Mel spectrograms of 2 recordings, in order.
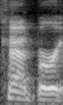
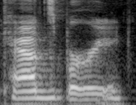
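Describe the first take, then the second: First: It is said without an S after Cad. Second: It is said with an S after Cad. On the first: The speaker calls it right. "I know it's Cadbury" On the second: The speaker calls it wrong. "I just kind of throw the S in there"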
